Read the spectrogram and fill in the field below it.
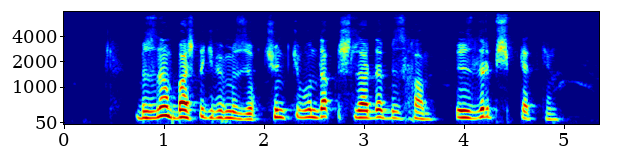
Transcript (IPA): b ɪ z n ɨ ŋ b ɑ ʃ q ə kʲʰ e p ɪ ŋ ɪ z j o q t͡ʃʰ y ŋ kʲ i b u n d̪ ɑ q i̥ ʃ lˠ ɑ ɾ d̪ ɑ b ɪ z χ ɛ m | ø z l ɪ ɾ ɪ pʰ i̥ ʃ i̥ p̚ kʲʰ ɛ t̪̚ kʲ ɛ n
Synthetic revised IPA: b ɪ z n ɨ ŋ b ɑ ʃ q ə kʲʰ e p ɪ m ɪ z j o q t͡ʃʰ y ŋ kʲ i b u n d̪ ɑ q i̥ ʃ lˠ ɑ ɾ d̪ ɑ b ɪ z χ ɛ m | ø z l ɪ ɾ ɪ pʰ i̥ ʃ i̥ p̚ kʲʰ ɛ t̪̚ kʲ ɛ n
